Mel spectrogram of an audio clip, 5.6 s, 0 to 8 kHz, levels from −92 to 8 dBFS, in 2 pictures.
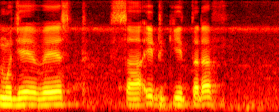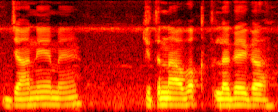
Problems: constant background noise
